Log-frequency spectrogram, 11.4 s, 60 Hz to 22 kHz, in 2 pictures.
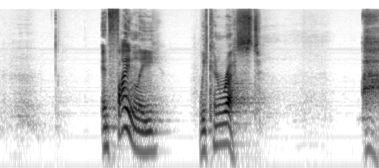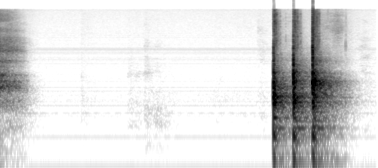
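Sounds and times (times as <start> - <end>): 
speech: 1.6 - 4.0, 5.5 - 5.7
knocking on a door: 9.8 - 10.9.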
